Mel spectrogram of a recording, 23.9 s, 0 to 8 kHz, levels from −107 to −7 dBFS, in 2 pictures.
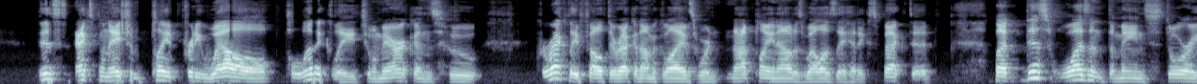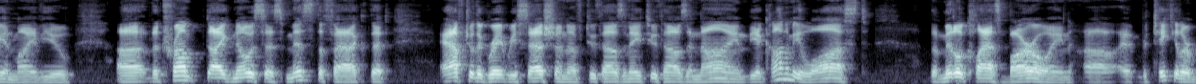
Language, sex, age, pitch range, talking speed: English, male, 40-59, 105-145 Hz, 145 wpm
